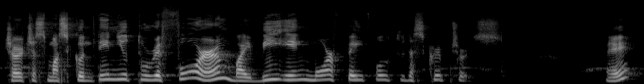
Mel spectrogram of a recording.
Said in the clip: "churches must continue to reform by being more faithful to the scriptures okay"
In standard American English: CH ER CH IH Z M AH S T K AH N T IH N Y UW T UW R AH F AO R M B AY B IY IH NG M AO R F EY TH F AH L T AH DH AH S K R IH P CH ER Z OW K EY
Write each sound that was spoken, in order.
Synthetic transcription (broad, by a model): CH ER CH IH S M AH S T K AH N T IH N Y UW T UW R AH F AO R M B AY B IY IH NG M AO R F EY T F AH L T AH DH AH S K R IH P CH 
